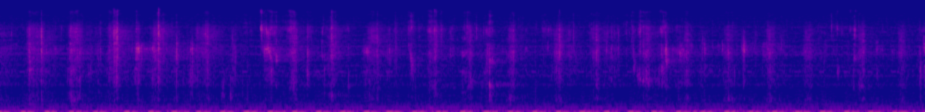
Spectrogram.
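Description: A person chewing a mouthful of crisp raw fruit, with wet crunching about two to three times a second, over a steady low hum.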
